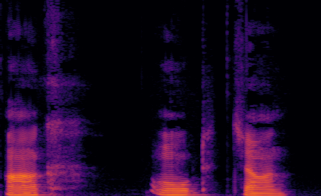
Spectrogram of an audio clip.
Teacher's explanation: अनुनासिक स्वर ध्वनियां वे ध्वनियां होती है जिनका उच्चारण मुख और नाक की सहायता से किया जाता है। ठीक है? इनका प्रयोग स्वर के बाद किया जाता है।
